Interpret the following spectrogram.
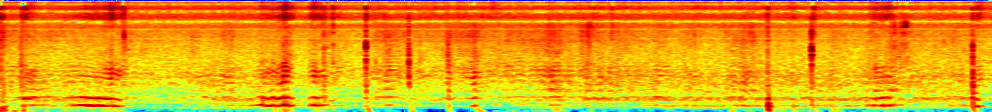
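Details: Agitated honey bees, two hives annoyed by an inspection, hum in a droning buzz that swells and fades in short bursts. Frequent sharp taps and clicks from handling the hive cut through it.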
